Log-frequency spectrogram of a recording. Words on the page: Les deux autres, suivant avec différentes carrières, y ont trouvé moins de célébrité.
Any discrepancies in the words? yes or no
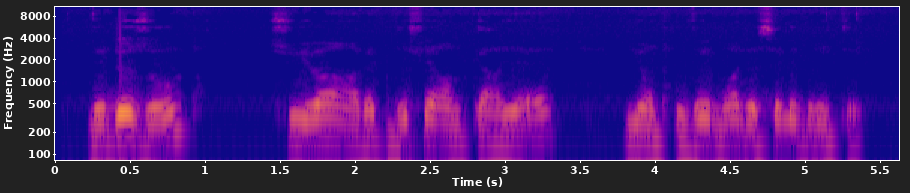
no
